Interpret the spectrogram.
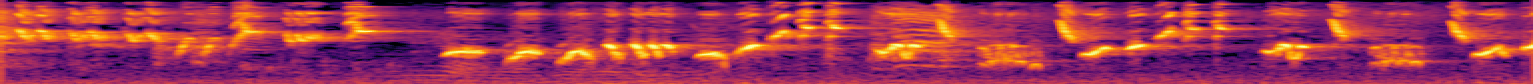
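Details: White-rumped shama, Aceh type, singing hard in a contest: a loud, fast, varied song of high chattering notes and lower whistled slurs, delivered in quick bursts with barely a pause.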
